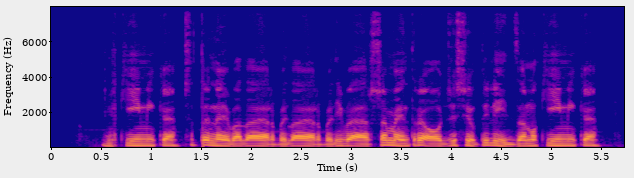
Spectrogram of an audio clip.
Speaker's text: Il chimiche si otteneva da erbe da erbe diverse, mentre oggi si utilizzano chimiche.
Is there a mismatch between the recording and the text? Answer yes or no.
no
